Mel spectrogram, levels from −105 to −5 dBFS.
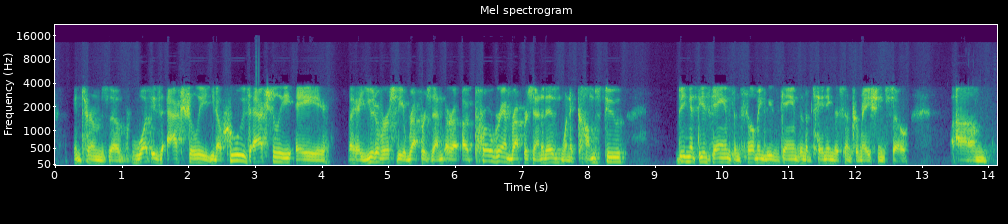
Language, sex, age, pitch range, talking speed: English, male, 30-49, 100-135 Hz, 165 wpm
